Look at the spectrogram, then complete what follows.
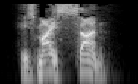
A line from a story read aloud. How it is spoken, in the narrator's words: Sal said angrily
